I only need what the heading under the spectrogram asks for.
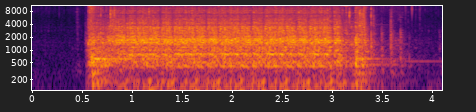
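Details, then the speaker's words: Farmall B tractor after magneto timing on cylinder 1, new gapped plugs, 4-year-old plug wires: steady fast cranking with a little choke, about three seconds, never catches. Cranks, won't start; magneto timing suspected, not confirmed. "We'll try a little choke. Almost wants to. I don't get it."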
